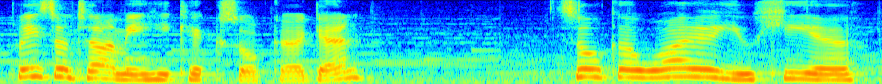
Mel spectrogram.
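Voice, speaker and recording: A woman streams a video game, performing the visual novel's text with expression and adding teasing, foul-mouthed quips. Her medium-pitched voice is a little mellow, with lively intonation and a moderate pace, over game music.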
